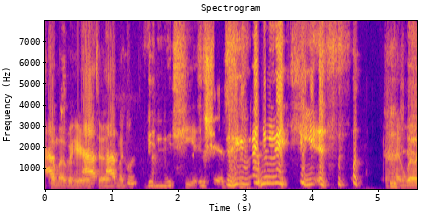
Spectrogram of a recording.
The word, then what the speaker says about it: Vinicius: Well, I want the actual Vincenus to come over here to Madrid. Vinicius. Well, it's about to be pronounced victory if we get that guy.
